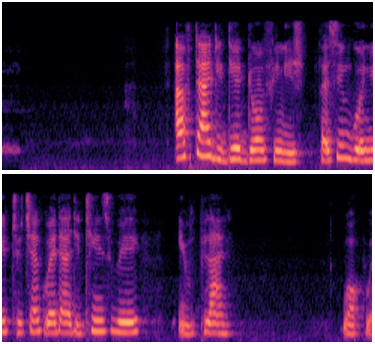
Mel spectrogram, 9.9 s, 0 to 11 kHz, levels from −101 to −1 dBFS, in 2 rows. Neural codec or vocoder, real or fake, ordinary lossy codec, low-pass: codec, 16 kHz, 8 kbps, FunCodec, trained on LibriTTS, 25 frames a second; fake; MP3, 64 kbps; 7.2 kHz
